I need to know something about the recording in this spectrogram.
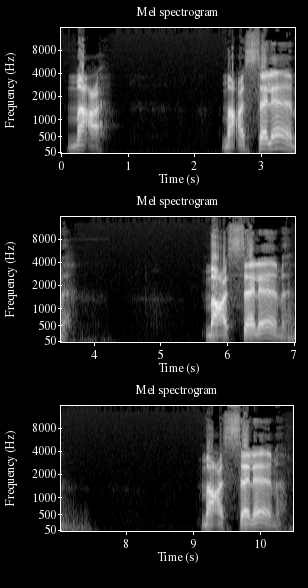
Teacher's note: مع عین غلیظ از وسط حلق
